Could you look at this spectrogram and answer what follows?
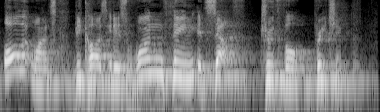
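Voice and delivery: loud, high, driving sermon delivery; full-force preaching. Acted. Preacher thundering to the congregation, full force. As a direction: preach it with full force, pounding each quality.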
